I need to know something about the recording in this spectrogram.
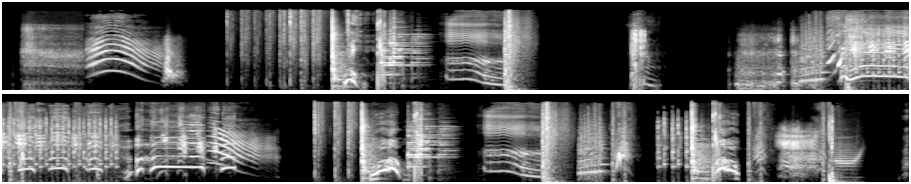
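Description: Cartoon creatures squeal and babble in high, squeaky voices.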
